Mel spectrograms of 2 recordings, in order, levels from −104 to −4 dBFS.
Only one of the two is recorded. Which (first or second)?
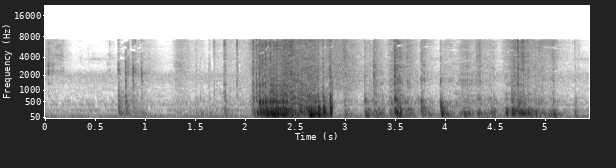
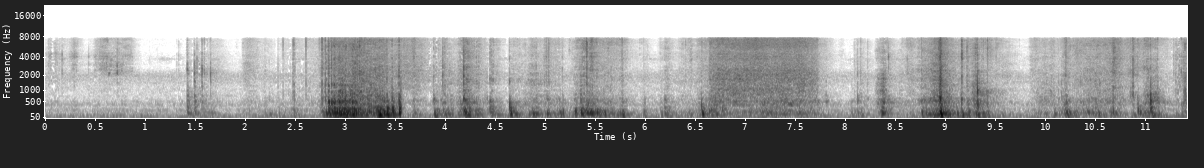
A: first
